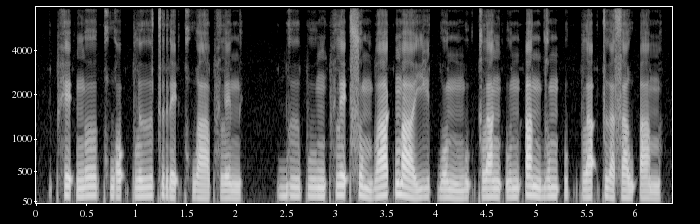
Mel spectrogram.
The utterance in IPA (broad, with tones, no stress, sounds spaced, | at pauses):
pʰ e˨˩ ʔ ŋ ɤː˧ kʰ w ɔ˨˩ ʔ p l ɯː˦˥ t r e˨˩ ʔ kʰ w aː˨˩ pʰ l e˧ n | b ɯː˧ p uː˧ ŋ pʰ l e˦˥ ʔ s o˩˦ m b aː˦˥ k̚ m aː˩˦ j i˨˩ t̚ w o˨˩ n m u˨˩ ʔ k l a˧ ŋ ʔ u˦˥ n ʔ a˧ n d o˧ m ʔ u˨˩ k̚ p l a˦˥ ʔ t ɯ˩˦ a̯ s a˧ w ʔ a˧ m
